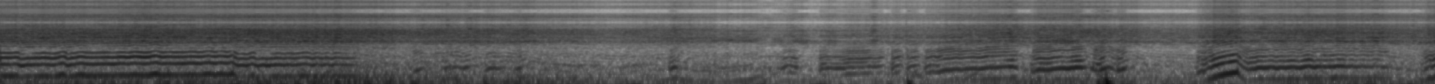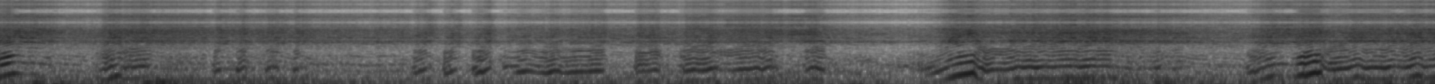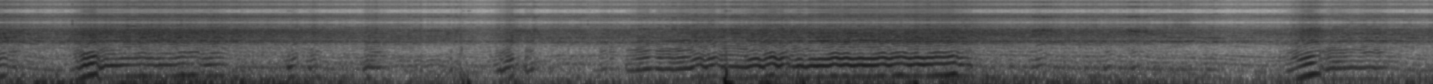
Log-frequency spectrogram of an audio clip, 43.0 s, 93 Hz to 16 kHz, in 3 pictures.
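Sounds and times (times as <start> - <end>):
motocross engine revving: 0.0 - 43.0.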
